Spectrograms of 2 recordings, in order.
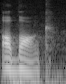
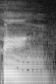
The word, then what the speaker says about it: en banc: Almost as much as I like en banc. En banc. En banc. It's two words. It's just fun to say. It's 2 words. And it's spelled B-A-N-K. Q. C. C. En banc. Yeah. Not bong.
